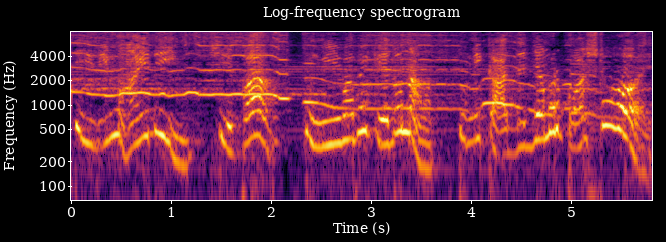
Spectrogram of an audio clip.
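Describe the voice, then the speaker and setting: A performer voicing an anxious, soft-hearted male servant in a cartoon, pleading deferentially. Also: very high voice, wildly swooping pitch, moderate pace, heavily acted. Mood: tearful concern. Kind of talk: melodramatic cartoon acting. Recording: loud children's music behind.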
